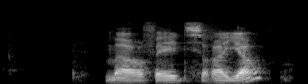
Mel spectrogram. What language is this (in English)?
Kabyle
